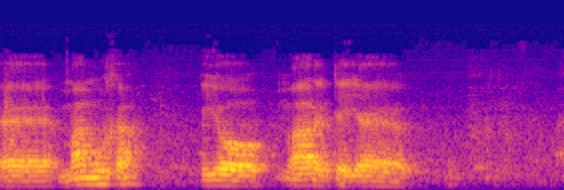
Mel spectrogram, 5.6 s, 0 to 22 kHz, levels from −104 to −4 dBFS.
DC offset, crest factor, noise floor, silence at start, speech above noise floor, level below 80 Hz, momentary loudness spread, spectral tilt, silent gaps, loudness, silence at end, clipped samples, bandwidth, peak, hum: under 0.1%; 18 dB; -48 dBFS; 0 s; 31 dB; -74 dBFS; 12 LU; -7.5 dB/octave; none; -18 LUFS; 0 s; under 0.1%; 6.6 kHz; -2 dBFS; none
